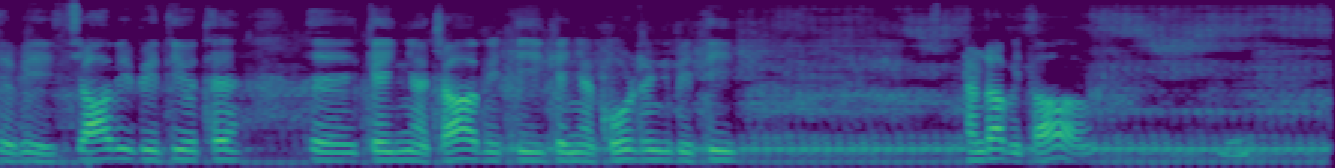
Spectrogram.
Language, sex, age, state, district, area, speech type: Dogri, male, 30-45, Jammu and Kashmir, Kathua, rural, spontaneous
